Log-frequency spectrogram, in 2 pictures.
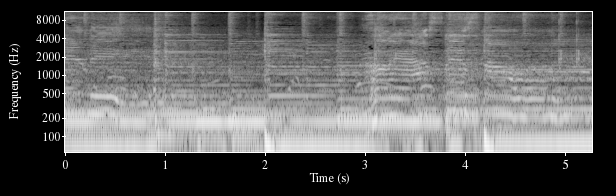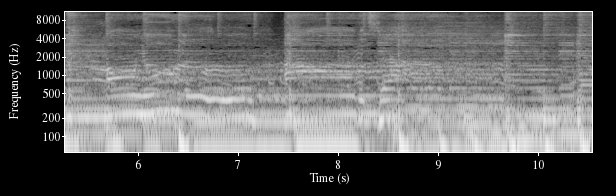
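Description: Live band playing a slow country-soul ballad through a PA: electric guitar, bass and drums, with singing at times.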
